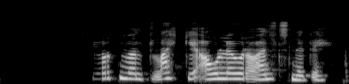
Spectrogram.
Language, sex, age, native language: Icelandic, female, 30-39, Icelandic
